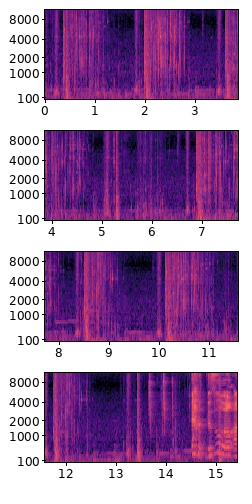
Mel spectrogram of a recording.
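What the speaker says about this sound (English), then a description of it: "I really love the sound of it, like, all shattering." Demolition in the video game House Flipper, with repeated loud cracking and shattering crashes of broken objects at irregular intervals of a second or two, close and prominent, and a few lighter clatters toward the end.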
